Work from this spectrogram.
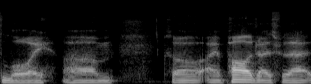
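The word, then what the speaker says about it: Leu: And I kept pronouncing loy numismatic as low because it looks like low to me, but it's loy.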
